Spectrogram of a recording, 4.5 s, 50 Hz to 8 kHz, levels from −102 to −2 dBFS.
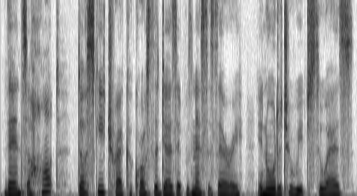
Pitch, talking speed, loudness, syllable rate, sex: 195 Hz, 200 wpm, -16 LUFS, 5.8 syllables/s, female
